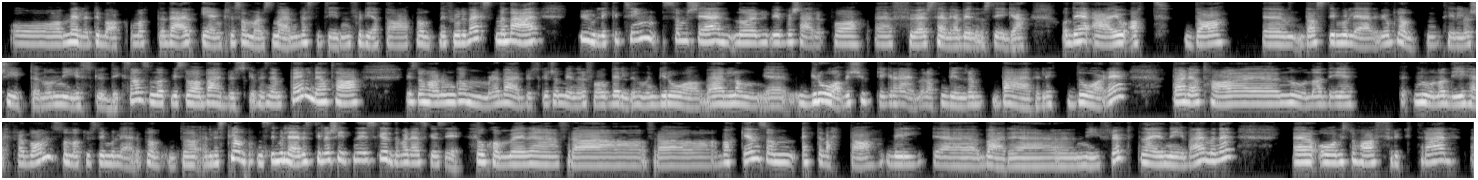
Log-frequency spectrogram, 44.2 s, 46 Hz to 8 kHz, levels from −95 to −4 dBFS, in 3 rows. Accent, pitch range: Swedish, 165-200 Hz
